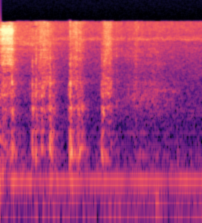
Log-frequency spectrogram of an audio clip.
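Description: White plastic screw lid being fitted onto a clear plastic jar: a handful of short clicks and scrapes in the first second or so, over a steady low hum.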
